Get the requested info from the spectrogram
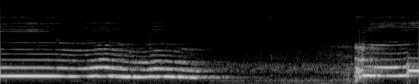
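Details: Female Alaskan Malamute lying on stairs on a gloomy afternoon, howling at a passing ambulance: a long, steady, harmonic howl that dips slightly, a short pause, then a fresh howl that starts abruptly.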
